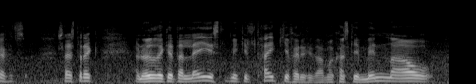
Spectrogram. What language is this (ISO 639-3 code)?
isl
